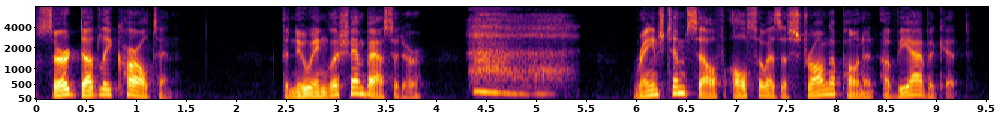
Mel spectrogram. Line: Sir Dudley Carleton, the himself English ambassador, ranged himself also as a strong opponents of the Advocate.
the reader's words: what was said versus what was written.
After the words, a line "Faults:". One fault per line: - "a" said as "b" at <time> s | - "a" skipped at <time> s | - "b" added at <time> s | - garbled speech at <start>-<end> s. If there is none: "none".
Sir Dudley Carleton, the new English ambassador, ranged himself also as a strong opponent of the Advocate.
Faults:
- "himself" said as "new" at 2.5 s
- "opponents" said as "opponent" at 7.9 s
